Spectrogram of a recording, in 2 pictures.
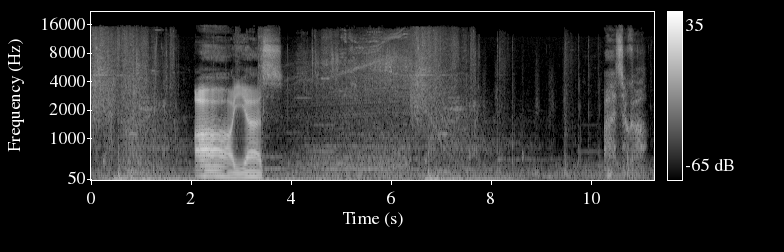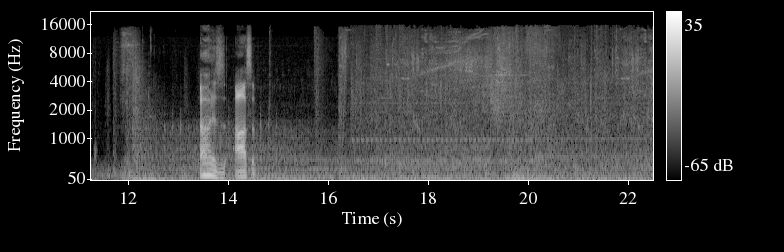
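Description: An energy beam fires with a buzzing hum.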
